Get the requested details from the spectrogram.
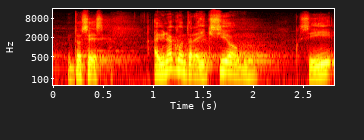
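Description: A man talks at a moderate pace. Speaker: priest interviewed. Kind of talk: interview answer. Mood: earnest, explanatory. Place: home room.

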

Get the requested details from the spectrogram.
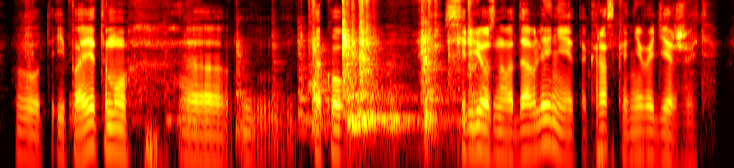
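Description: Loud background noise sits under a dry sound with no echo. The pace is very slow. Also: man, fairly low pitch for a man. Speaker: vintage tractor enthusiast vlogger; owner showing tractor. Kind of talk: casual video walkthrough. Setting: outdoors, plane flying overhead at one point. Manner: unhurried, many filler words. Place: garden. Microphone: phone near.

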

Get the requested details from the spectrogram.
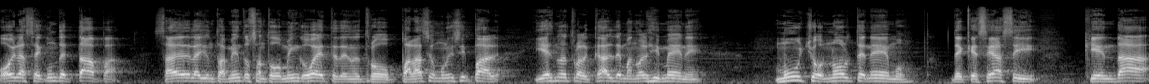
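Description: In a normal speaking voice, a man talks at a moderate pace with a fairly high pitch. His intonation is fairly even and his loudness very even. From Dominican Republic. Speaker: sports show host. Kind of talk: casual chat. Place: studio. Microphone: studio mic.

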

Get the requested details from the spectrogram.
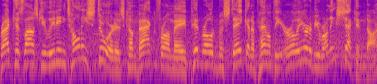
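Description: With hardly any pauses, a man speaks very fast in an animated tone at a high pitch, his loudness very even, the sound dry with no echo and the background noise noticeable. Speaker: race broadcast lead announcer. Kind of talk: live race commentary. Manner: animated, brisk play-by-play delivery.

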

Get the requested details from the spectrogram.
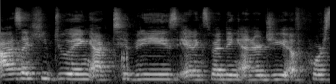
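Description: Audible room echo surrounds a woman speaking at a fairly quick pace with monotone, flat intonation. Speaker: lifestyle vlogger. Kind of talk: casual vlog chat. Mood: calm, explaining disclaimer. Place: home room.

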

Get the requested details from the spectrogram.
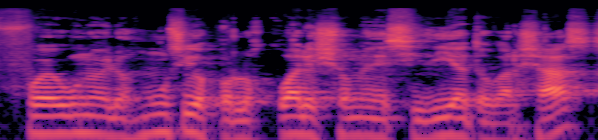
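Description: The speaker has a Rioplatense accent and fairly even intonation. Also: man. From Argentina, Buenos Aires. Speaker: jazz guitarist; interviewee. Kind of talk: interview. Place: office.

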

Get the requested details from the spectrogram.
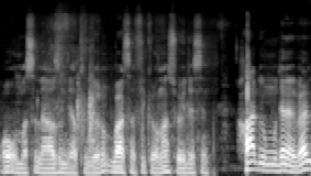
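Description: At a very fast pace, a man is talking. His pitch is medium. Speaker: religious teacher. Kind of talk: religious text study lesson. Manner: halting when reading archaic text.

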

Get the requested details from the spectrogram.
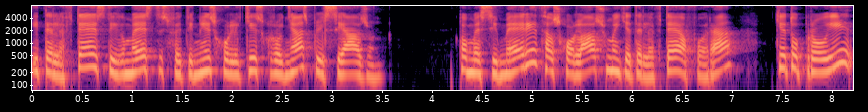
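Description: A woman's ordinary speaking voice, medium-pitched, at a fairly slow pace with lively intonation. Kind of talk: literary audiobook reading of a children's school story, read aloud. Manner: gentle, warm, wistful storytelling pace with soft emotion.

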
